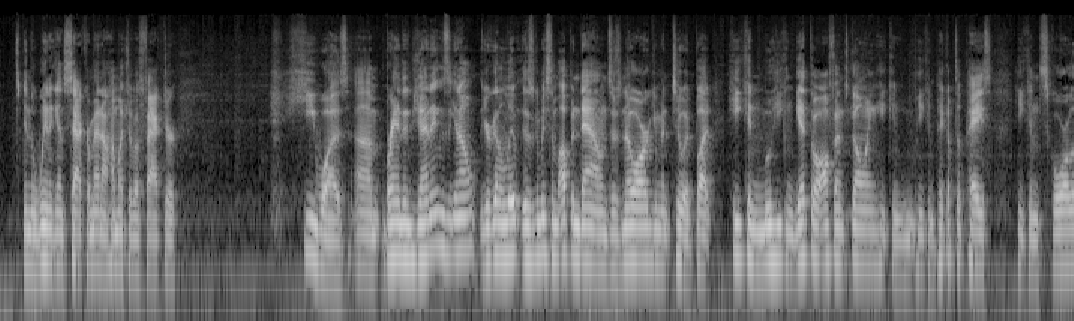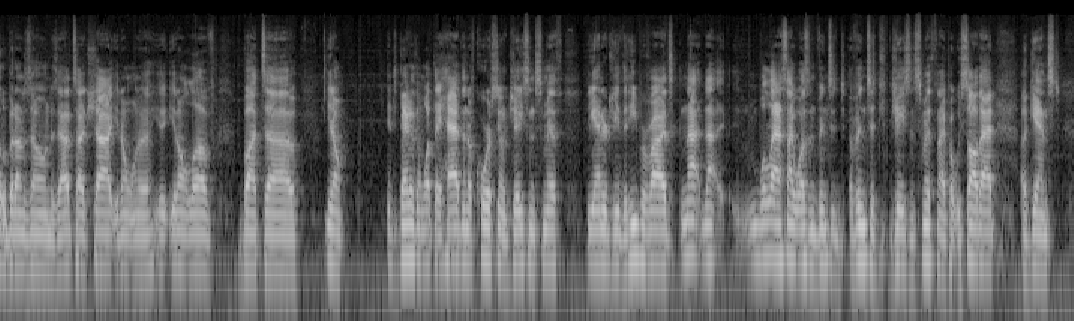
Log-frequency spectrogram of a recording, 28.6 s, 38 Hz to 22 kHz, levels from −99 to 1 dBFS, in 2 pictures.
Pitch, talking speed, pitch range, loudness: 110 Hz, 225 wpm, 105-120 Hz, -27 LUFS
